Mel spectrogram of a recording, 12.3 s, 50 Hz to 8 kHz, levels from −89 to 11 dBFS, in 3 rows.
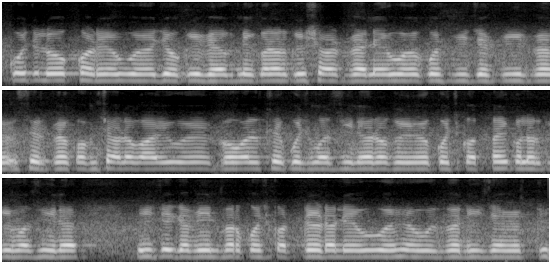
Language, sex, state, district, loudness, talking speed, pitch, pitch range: Hindi, male, Bihar, Purnia, -13 LUFS, 230 wpm, 185 Hz, 180-185 Hz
